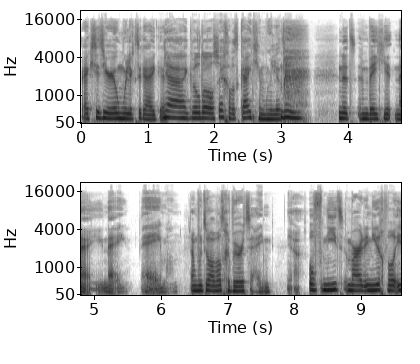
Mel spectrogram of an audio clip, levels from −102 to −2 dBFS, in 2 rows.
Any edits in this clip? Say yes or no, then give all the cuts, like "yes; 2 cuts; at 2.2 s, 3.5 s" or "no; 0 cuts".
yes; 3 cuts; at 3.9 s, 6.3 s, 7.8 s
